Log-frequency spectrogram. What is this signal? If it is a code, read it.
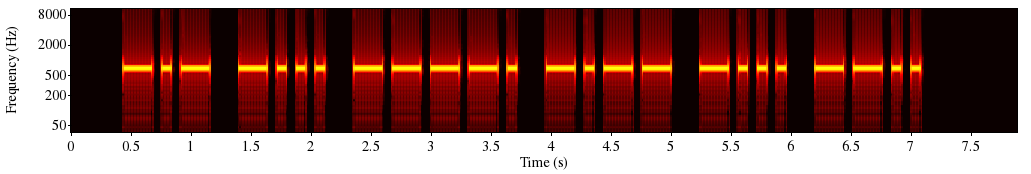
Morse code, heard as a keyed tone, about 15 wpm, 700 Hz. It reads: KB9YBZ
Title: USA Call Signs - 6 Characters - Repeated 3x - 15wpm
